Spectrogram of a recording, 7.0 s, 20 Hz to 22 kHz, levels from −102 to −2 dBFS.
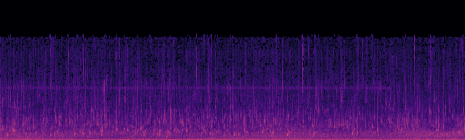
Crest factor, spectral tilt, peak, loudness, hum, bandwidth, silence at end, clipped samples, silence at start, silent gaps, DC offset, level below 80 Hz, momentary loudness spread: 16 dB; -4 dB/octave; -32 dBFS; -53 LUFS; none; 16.5 kHz; 0 s; under 0.1%; 0 s; none; under 0.1%; -52 dBFS; 2 LU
